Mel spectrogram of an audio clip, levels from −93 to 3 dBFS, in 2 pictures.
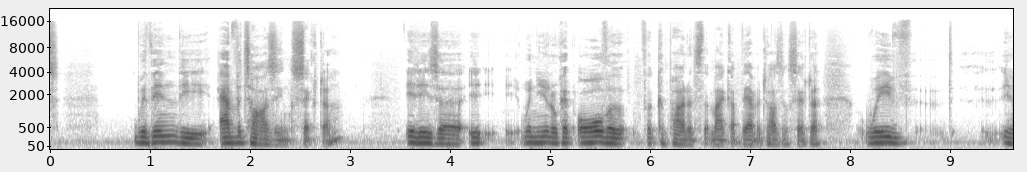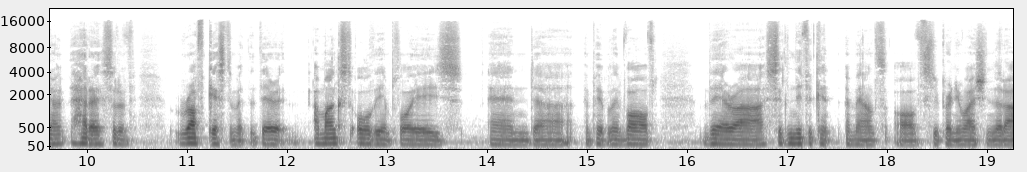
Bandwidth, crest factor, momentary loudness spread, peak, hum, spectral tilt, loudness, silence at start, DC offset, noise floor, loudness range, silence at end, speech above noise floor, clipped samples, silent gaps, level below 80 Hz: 16.5 kHz; 22 dB; 12 LU; -12 dBFS; none; -6 dB/octave; -36 LUFS; 0 s; under 0.1%; -63 dBFS; 5 LU; 0 s; 28 dB; under 0.1%; none; -64 dBFS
